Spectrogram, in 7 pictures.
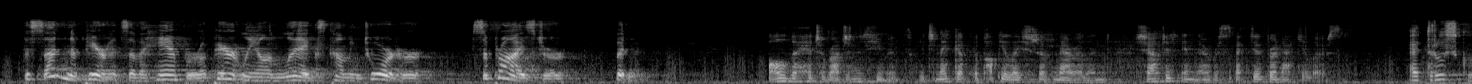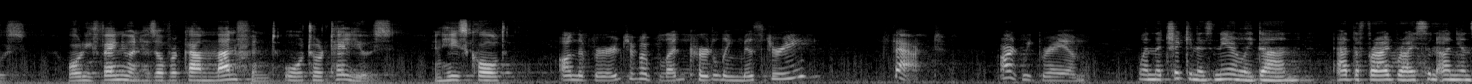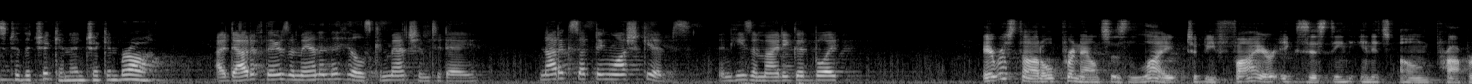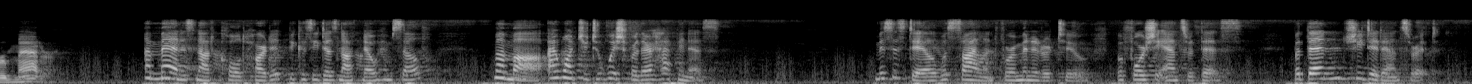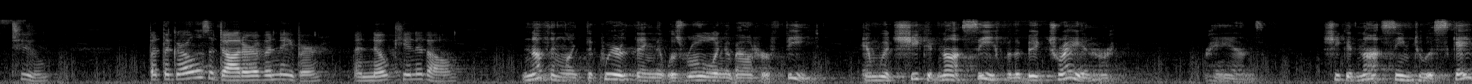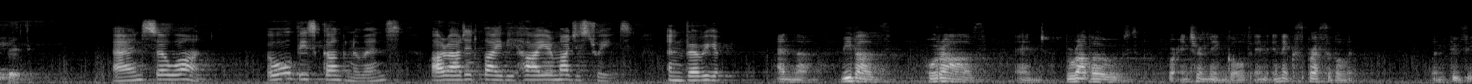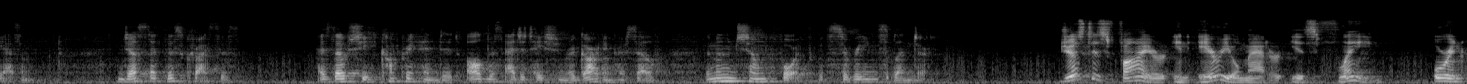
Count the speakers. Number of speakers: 8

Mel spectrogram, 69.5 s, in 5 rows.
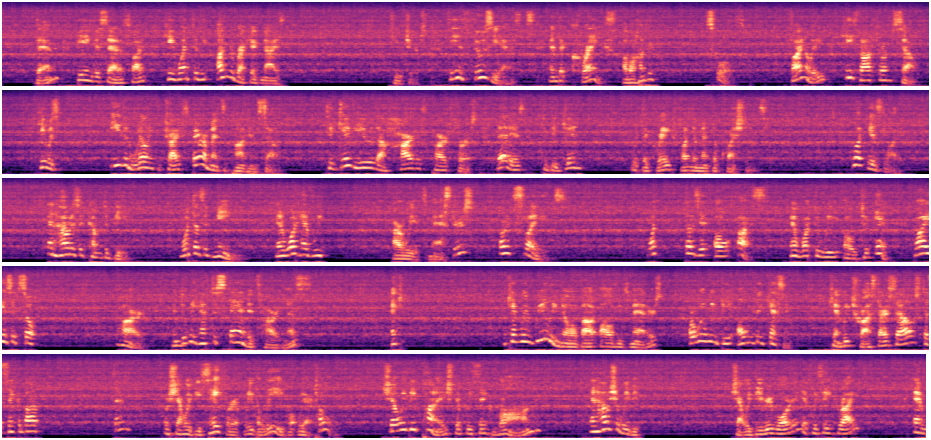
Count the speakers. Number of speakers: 1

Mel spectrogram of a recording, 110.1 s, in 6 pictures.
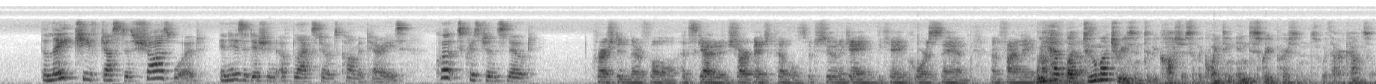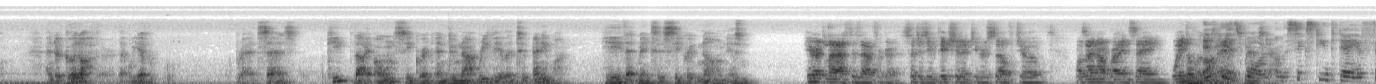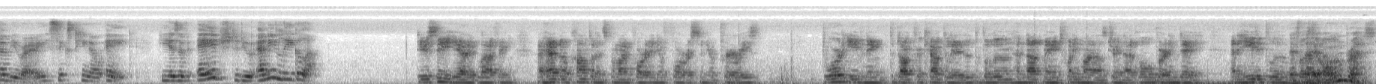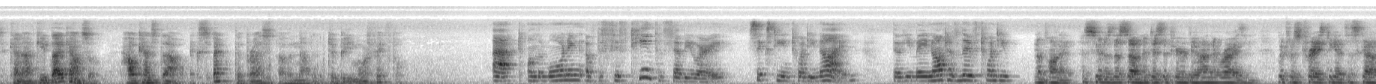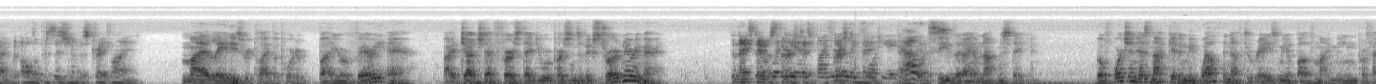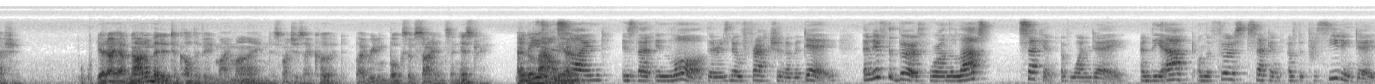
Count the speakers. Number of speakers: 3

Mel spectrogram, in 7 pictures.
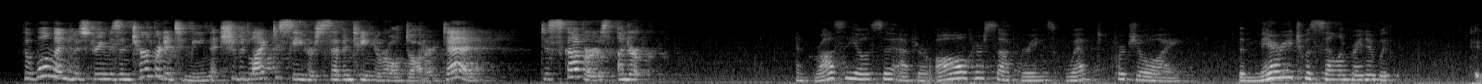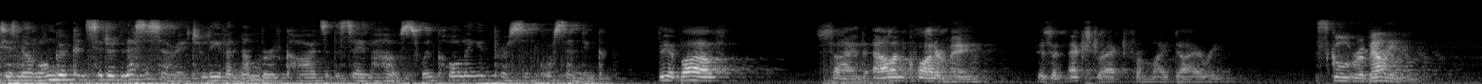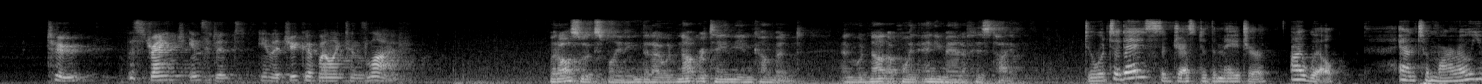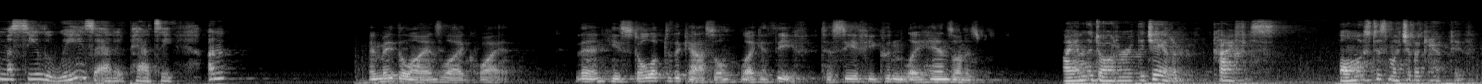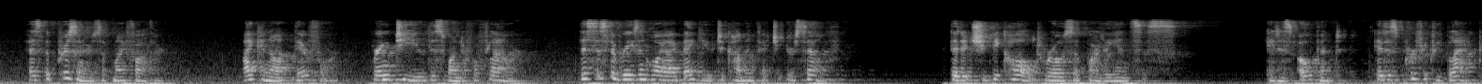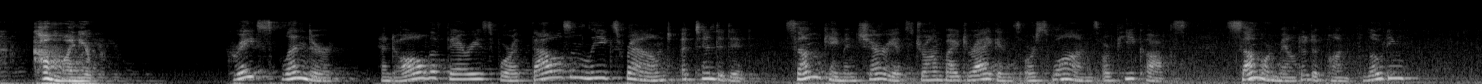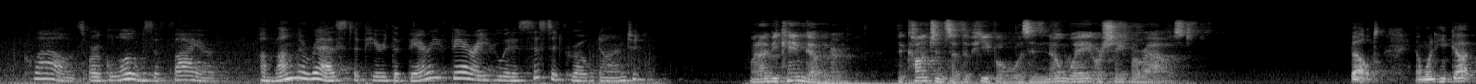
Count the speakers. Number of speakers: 9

